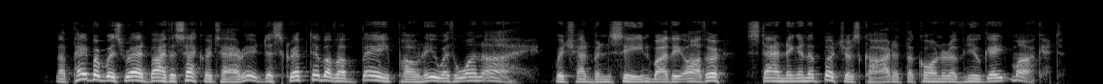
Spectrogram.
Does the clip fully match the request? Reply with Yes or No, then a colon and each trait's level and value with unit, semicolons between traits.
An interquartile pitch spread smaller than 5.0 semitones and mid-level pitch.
No: average, 5.3 semitones; medium, 145 Hz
